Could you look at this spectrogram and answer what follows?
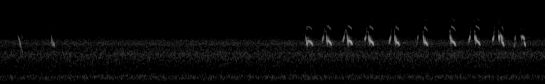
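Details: Female osprey scolding, then biting, her mate at a Montana nest on 31 May 2017 in the evening: two faint lone chirps, a quiet gap, then a rapid burst of about eleven sharp, piercing chirps.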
